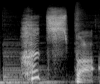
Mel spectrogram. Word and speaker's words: chutzpah: Actually, I don't think it's pronounced chutzpah. That's how it's spelled. Oh. I think it's pronounced chutzpah. – Oh, it's chutzpah. – On this thing, it says chutzpah. It rhymes with foot spa. Chutzpah.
